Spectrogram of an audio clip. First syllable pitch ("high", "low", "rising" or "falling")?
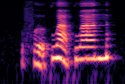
low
